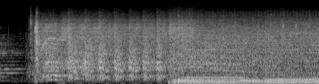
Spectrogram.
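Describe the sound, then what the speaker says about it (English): A car engine cranks briefly and catches, then settles into a steady mid-pitched idle close by, the start made out of gear before air-conditioning work with R134a refrigerant. "So Dan, go ahead, start the car"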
